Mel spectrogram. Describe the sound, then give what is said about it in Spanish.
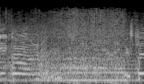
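Inside a bus, a steady engine drone with a low, even hum fills the space throughout. People talk over the constant mechanical noise. “Estoy intentando meterme dentro, ya estoy dentro del autobús”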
